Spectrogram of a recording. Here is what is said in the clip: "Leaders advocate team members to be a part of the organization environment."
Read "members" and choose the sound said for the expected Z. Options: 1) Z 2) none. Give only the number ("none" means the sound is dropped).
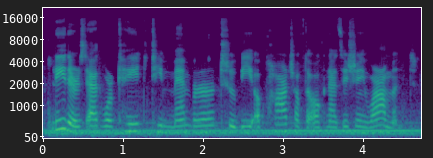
2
